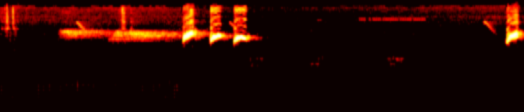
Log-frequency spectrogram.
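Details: Female red-whiskered bulbul, a cage bird, calling to stimulate a male or for pairing: three loud, clear whistled notes in quick succession, each bending down, then one more note at the end. A steady, lower, drawn-out tone runs beforehand.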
